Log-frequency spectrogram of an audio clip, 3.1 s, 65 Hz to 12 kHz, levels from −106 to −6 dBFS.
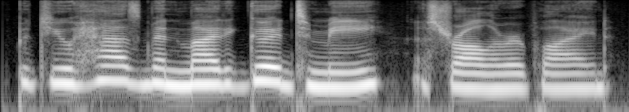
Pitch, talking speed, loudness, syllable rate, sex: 225 Hz, 190 wpm, -17 LUFS, 4.9 syllables/s, female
